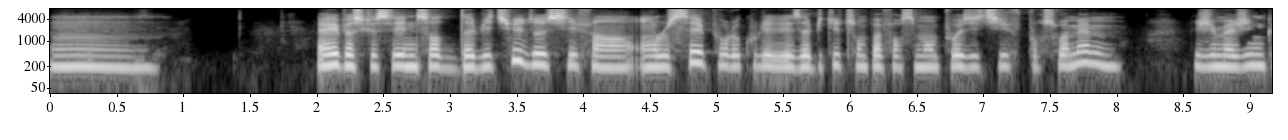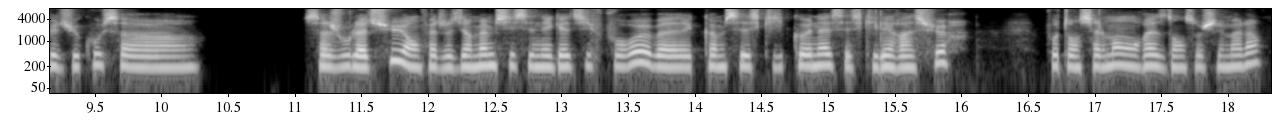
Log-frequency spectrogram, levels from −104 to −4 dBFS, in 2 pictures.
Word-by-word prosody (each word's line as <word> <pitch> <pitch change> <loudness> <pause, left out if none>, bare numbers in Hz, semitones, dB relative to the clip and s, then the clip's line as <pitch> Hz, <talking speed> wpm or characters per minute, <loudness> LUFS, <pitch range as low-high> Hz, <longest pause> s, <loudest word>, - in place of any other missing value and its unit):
Mmh. 195 -2 -7 1.2
Ah, 215 - +4
oui 230 - +5
parce 215 -1 +6
que 205 - -4
c'est 210 +1 +8
une 205 -1 -2
sorte 200 -3 +2
d'habitude, 205 +8 +1
aussi, 220 -1 +7
enfin. 190 -2 -4
On 195 0 -2
le 195 - -2
sait, 255 +5 +4
pour 215 -1 -9
le 200 - -5
coup, 205 - -18
les 205 0 -3
les 195 -1 -2
habitudes 200 +2 -5
sont 205 -1 -4
pas 200 - -4
forcément 195 0 -5
positifs 205 +1 -1
pour - - -7
soi-même. 220 -2 -4 0.5
J'imagine 205 +1 -3
que, 210 - -6
du 200 0 -4
coup, 225 +3 -12
ça 190 -2 0 0.8
ça 205 -1 0
joue 200 +1 -2
là-dessus, 205 +8 +3
en 205 -3 -1
fait. 200 +1 -6
Je 190 - -7
veux - - -6
dire, 200 +2 -3
même 210 +2 -3
si 215 +1 +4
c'est 205 0 +2
négatif 200 +1 -4
pour 205 +4 -7
eux, 260 -2 +1
ben, 195 -2 -3
comme 205 -1 -6
c'est 205 0 +6
ce 200 - +1
qu'ils 190 0 -8
connaissent 215 0 -3
et - - -8
ce - - -2
qui 195 - -8
les 200 - -3
rassure. 195 +7 -2 0.6
Potentiellement, 210 +1 0
on 200 - -5
reste 205 -2 -5
dans 195 - -6
ce 200 +1 -5
schéma-là? 205 +4 +5
200 Hz, 205 wpm, -21 LUFS, 195-210 Hz, 1.2 s, c'est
